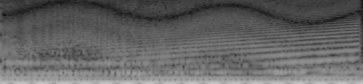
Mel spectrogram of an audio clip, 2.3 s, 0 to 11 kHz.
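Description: Synthesized electronic music from a 64k demo's real-time soundtrack: a sustained chord over a deep bass drone, with a cluster of tones rising steadily in pitch under a wavering, phased hiss.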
